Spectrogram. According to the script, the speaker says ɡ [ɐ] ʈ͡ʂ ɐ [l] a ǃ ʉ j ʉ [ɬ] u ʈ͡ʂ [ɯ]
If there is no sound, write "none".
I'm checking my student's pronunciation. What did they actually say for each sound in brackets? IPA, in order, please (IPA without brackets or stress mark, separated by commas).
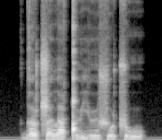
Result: ɐ, l, ʃ, u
